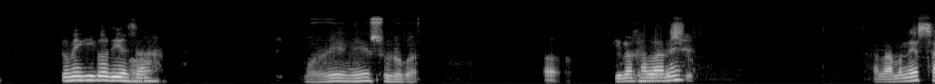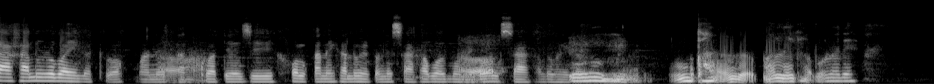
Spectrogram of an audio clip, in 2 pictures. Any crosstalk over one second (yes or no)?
no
